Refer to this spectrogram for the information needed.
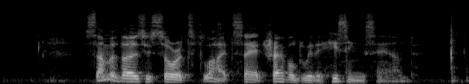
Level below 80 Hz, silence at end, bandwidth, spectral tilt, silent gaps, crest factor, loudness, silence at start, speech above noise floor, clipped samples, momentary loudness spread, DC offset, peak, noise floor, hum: -68 dBFS; 0.15 s; 13.5 kHz; -5 dB/octave; none; 22 dB; -28 LUFS; 0.85 s; 30 dB; under 0.1%; 18 LU; under 0.1%; -8 dBFS; -59 dBFS; none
